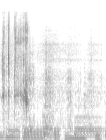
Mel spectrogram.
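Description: A crunch in the first half second as a single dry piece of cereal is bitten and chewed, over steady background music.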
